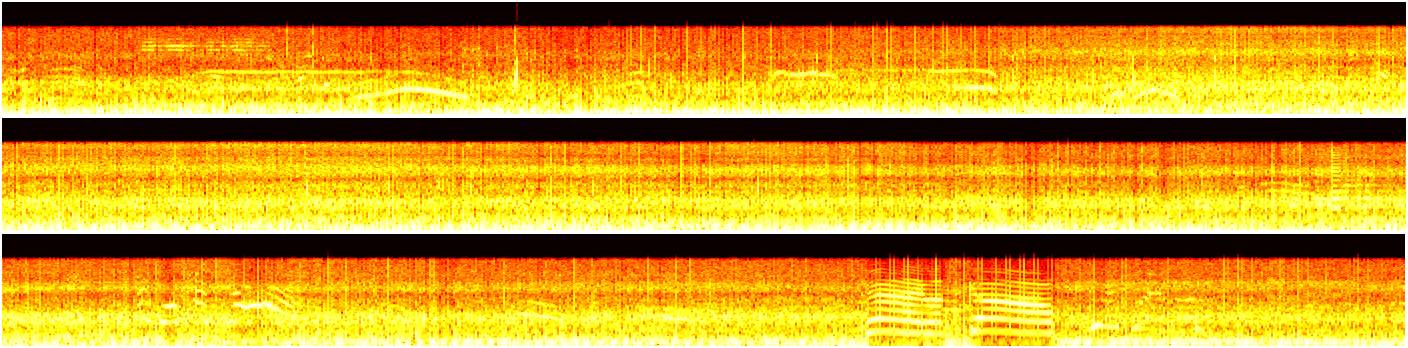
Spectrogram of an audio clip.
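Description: Heavy work vehicles' engines running, a steady low drone that holds through the whole stretch.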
